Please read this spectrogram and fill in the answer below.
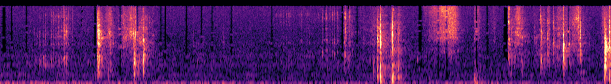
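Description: Hand scissors snipping the corners off black cardstock flaps: a few short sharp snips spread through, with the card handled between cuts.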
